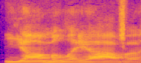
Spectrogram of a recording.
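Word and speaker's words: Iamaleava: Yamaleava is how you say his last name.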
